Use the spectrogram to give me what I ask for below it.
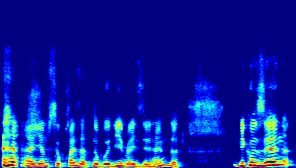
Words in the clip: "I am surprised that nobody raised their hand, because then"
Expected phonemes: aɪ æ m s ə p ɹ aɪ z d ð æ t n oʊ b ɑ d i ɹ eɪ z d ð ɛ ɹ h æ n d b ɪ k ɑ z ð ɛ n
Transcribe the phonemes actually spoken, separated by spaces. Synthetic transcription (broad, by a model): aɪ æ m s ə p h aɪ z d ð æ t n oʊ b ɑ d i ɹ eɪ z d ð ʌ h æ n d b ɪ k ɑ z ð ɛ n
